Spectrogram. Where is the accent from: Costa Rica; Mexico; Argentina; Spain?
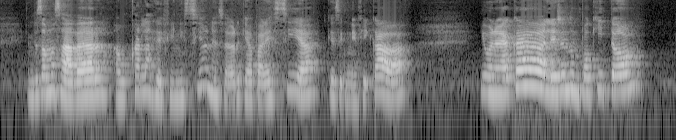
Argentina; Buenos Aires; moved away as an adult; also born or lived in San Francisco; now in Seattle, United States; tengo 36 años, soy de Buenos Aires, soy diseñadora de interiores. Me mudé a San Francisco en el año 2012, cuando me casé con mi marido y hicimos 6 años viviendo allá y ahora nos mudamos a Seattle hace 2 años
